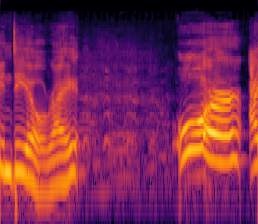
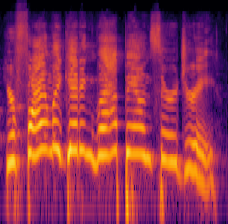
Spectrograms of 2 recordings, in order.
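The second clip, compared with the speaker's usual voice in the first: high mock guesses from a crowd; retold shouting out; 6 semitones higher than usual. Party guests guessing at her announcement, mock shouting out. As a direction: imitate guests calling out excitedly, not full volume. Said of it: "People started shouting out".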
